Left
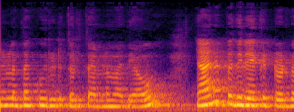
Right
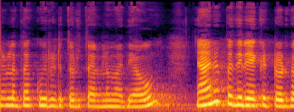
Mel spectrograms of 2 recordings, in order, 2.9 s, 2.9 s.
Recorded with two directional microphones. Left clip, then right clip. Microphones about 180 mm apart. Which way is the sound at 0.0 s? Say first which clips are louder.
Right 7 dB; 40° right (ahead or behind).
